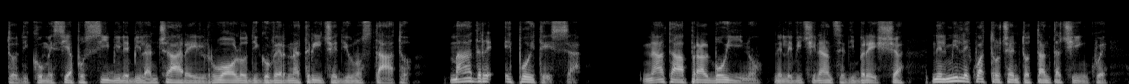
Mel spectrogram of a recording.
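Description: The speech has no faults.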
